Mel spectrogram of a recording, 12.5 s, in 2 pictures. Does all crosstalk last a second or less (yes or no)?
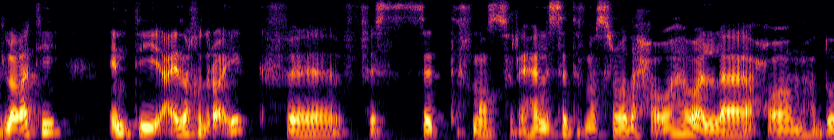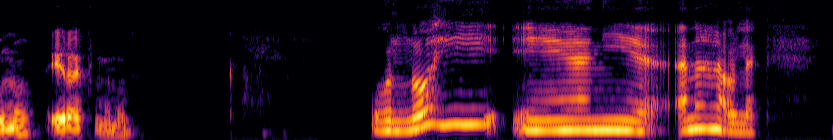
yes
